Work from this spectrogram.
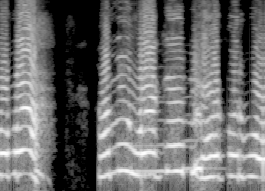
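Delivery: plain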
